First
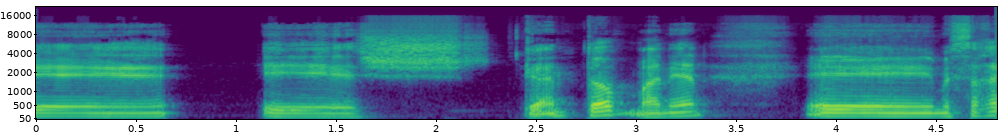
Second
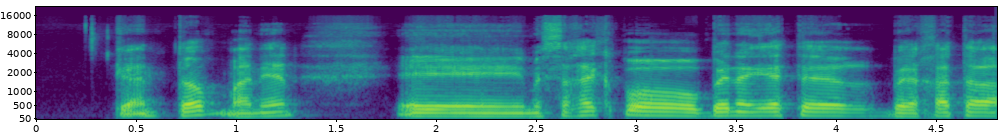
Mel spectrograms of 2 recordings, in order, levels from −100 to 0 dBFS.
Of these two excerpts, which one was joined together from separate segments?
first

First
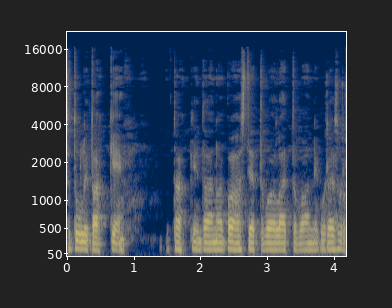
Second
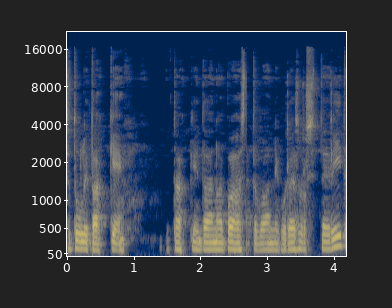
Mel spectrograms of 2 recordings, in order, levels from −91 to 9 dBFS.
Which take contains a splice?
second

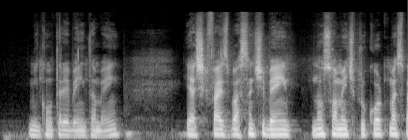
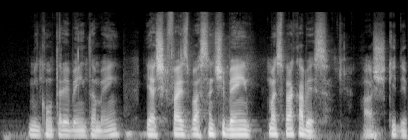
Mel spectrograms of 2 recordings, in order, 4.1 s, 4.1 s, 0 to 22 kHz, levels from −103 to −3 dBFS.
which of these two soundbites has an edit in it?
second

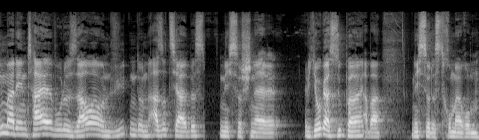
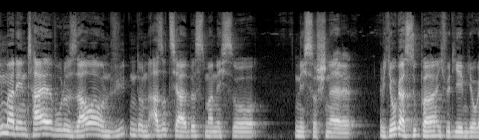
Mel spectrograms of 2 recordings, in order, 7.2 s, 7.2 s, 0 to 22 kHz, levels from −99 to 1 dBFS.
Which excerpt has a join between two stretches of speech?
first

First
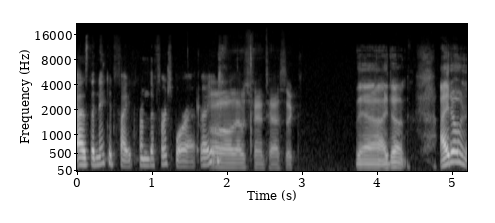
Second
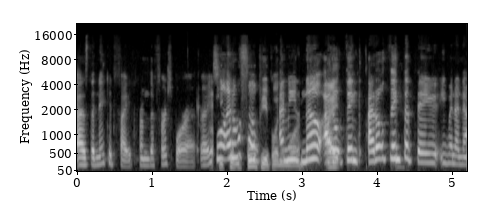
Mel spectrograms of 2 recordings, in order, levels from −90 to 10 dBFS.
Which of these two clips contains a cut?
second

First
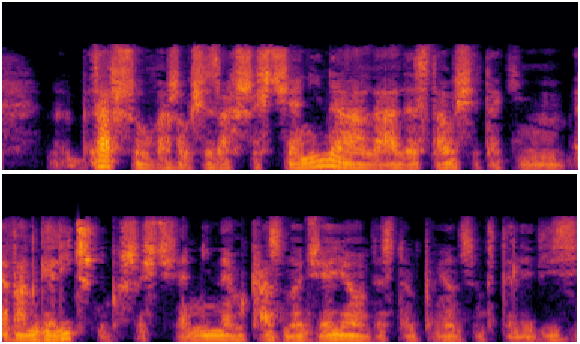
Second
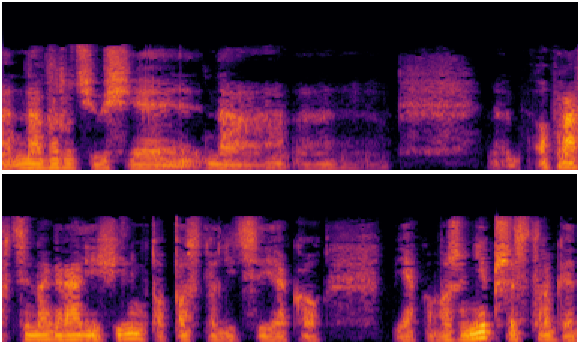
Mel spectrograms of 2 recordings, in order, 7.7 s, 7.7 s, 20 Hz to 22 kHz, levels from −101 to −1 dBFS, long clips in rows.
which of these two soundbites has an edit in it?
second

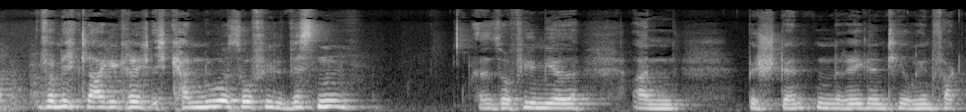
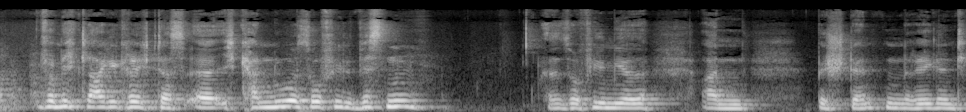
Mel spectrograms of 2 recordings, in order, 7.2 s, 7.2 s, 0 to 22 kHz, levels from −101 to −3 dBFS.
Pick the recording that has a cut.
first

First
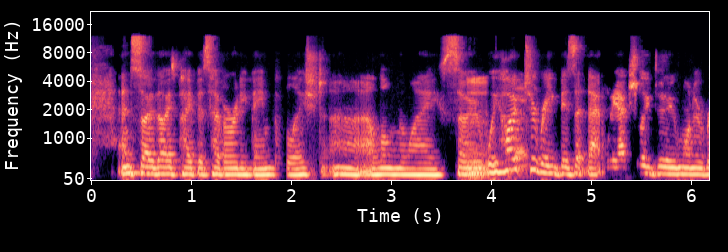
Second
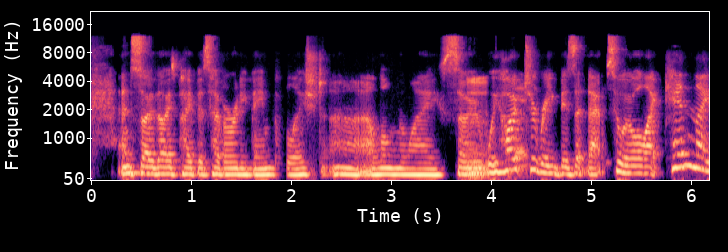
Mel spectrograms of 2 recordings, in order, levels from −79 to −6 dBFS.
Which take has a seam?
second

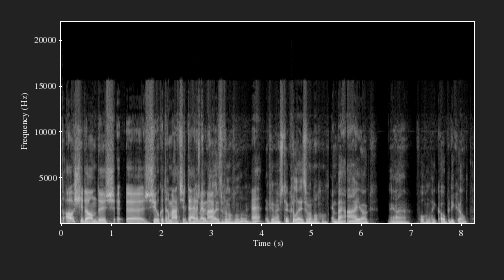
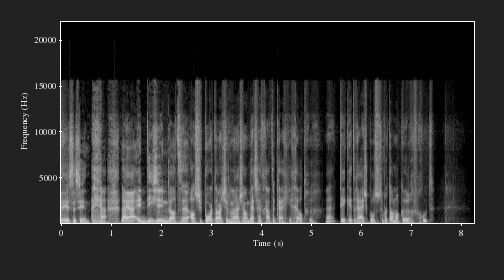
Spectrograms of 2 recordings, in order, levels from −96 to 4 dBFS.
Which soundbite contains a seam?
first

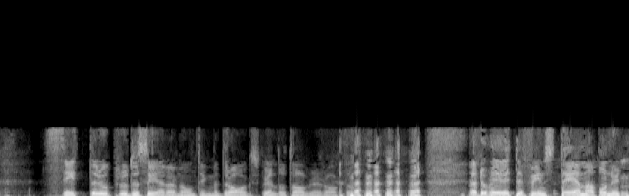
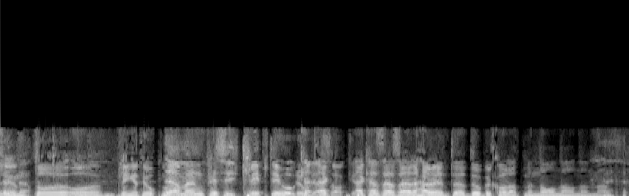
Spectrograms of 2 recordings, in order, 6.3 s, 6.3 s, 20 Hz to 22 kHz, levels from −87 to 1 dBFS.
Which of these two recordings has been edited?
second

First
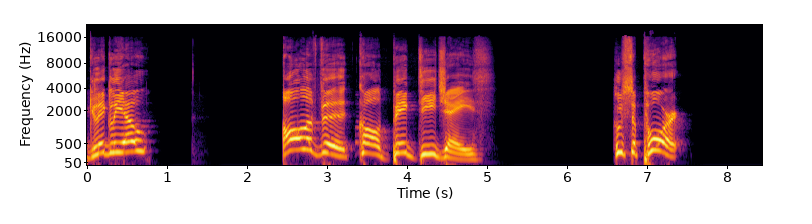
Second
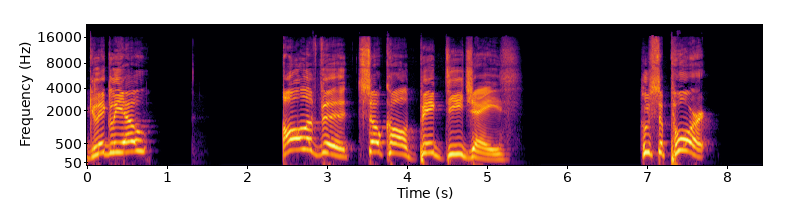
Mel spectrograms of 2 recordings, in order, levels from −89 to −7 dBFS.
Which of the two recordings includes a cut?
first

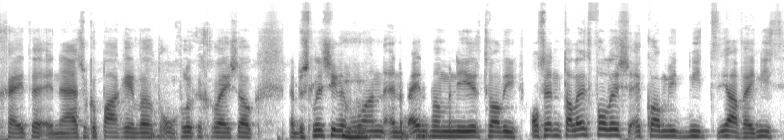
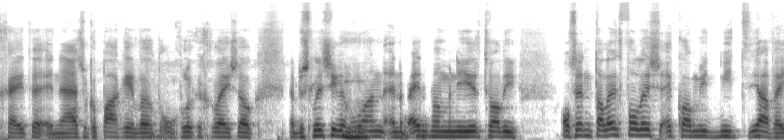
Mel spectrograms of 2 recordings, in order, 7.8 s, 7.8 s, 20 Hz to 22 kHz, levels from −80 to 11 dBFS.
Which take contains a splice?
first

